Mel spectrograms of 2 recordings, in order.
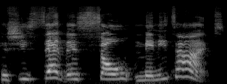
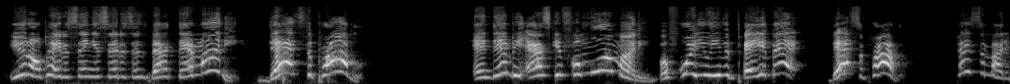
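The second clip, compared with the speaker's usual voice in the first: much higher and louder, hammering the point; indignant rant; 13 semitones higher, 5 dB louder than usual. Real, not acted. Ranting at the rival about unpaid seniors, outraged. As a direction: pound it home, outraged.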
